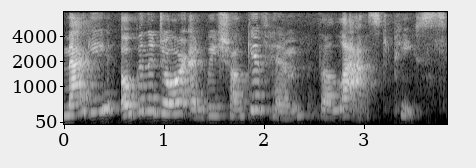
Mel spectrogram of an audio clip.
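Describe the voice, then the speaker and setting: A woman puts on a loud, gruff, growling character voice at high pitch. She goes at a fairly slow pace with very wide pitch swings. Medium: read story. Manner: gruff, loud.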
